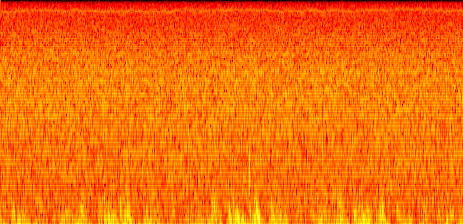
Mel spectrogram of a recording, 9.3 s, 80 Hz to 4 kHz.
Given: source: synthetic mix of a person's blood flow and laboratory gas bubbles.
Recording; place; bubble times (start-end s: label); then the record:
Doppler ultrasound of blood flow; precordium
no bubbles
From the record:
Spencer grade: 0 (complete lack of bubble signals)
